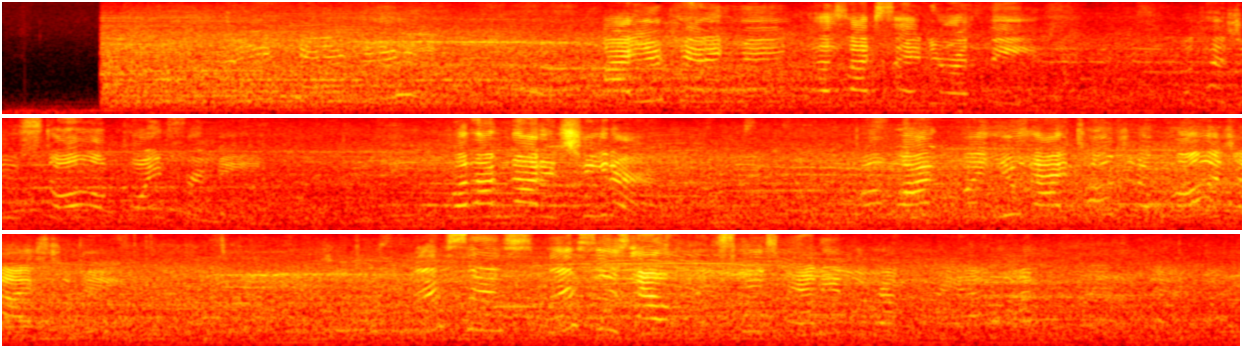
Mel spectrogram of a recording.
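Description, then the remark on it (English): A large crowd at a tennis stadium murmurs continuously during the Serena versus Osaka match, many overlapping voices blending into a dense, steady hubbub with no single speaker standing out, over a low rumbling hum. “It was hard to hear over the crowd, but Carlos Ramos said game penalty.”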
